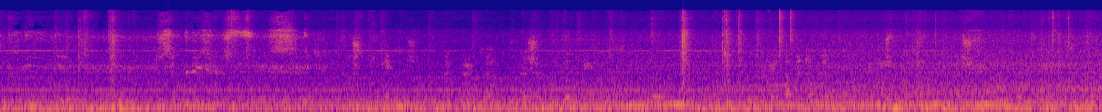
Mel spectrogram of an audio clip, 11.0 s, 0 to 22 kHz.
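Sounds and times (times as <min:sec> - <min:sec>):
bus interior road rumble: 0:00.0 - 0:11.0.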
